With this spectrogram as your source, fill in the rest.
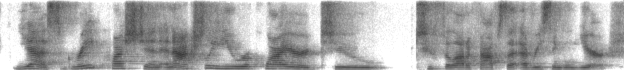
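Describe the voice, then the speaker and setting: A woman talks at a moderate pace in a normal speaking voice. Her pitch is fairly high, with ordinary pitch variation. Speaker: webinar presenter on college planning. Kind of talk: webinar presentation.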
